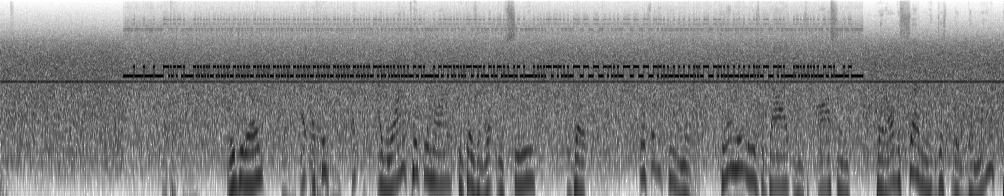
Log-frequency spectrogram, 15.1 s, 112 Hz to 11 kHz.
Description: RTTY (50 baud, 450 Hz shift), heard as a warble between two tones, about 2100 Hz centre, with radio static, a steady whistle near 1630 Hz and speech in English. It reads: RYRYRYRYRYRYRYRYRY DJ8U DE UA2JE 599 599 1169 1169 DJ8U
